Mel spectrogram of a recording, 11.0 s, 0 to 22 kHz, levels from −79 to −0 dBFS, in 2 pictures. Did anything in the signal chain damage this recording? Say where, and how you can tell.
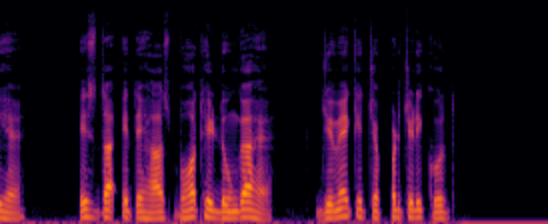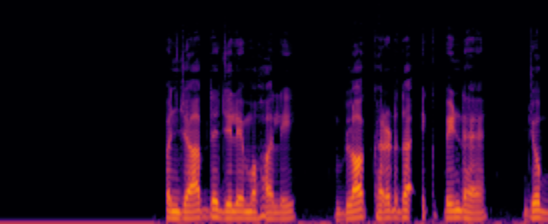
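Yes: a system hang loop in the driver buffer from 4.7 to 7.01 s, after "ਜਿਵੇਂ ਕਿ ਚੱਪੜਚਿੜੀ ਖੁਰਦ". The hardware kept replaying one 10 ms slice, producing a steady 100 Hz buzz.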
